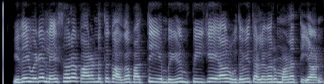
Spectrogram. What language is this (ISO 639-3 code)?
tam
